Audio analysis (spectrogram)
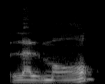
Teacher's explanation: le D ne se prononce pas nous avons la nasale en à la fin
